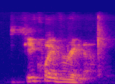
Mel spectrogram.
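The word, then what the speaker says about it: Fuquay-Varina: Fuquay Varina. There you go. Yeah, it's not pronounced like it looks like, right?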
